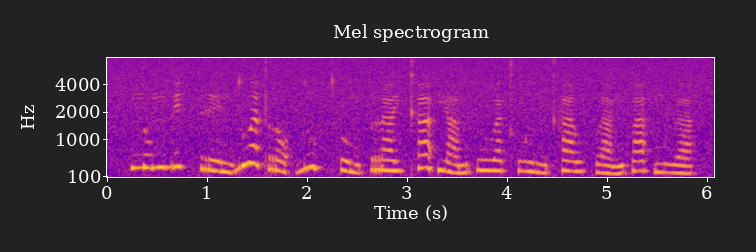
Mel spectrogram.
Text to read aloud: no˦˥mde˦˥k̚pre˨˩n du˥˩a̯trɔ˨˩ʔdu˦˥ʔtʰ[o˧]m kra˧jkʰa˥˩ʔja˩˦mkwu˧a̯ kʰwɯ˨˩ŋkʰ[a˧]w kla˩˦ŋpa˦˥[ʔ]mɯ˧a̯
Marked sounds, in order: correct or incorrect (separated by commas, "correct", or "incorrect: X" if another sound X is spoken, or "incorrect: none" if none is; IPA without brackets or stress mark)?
incorrect: o˨˩, correct, correct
